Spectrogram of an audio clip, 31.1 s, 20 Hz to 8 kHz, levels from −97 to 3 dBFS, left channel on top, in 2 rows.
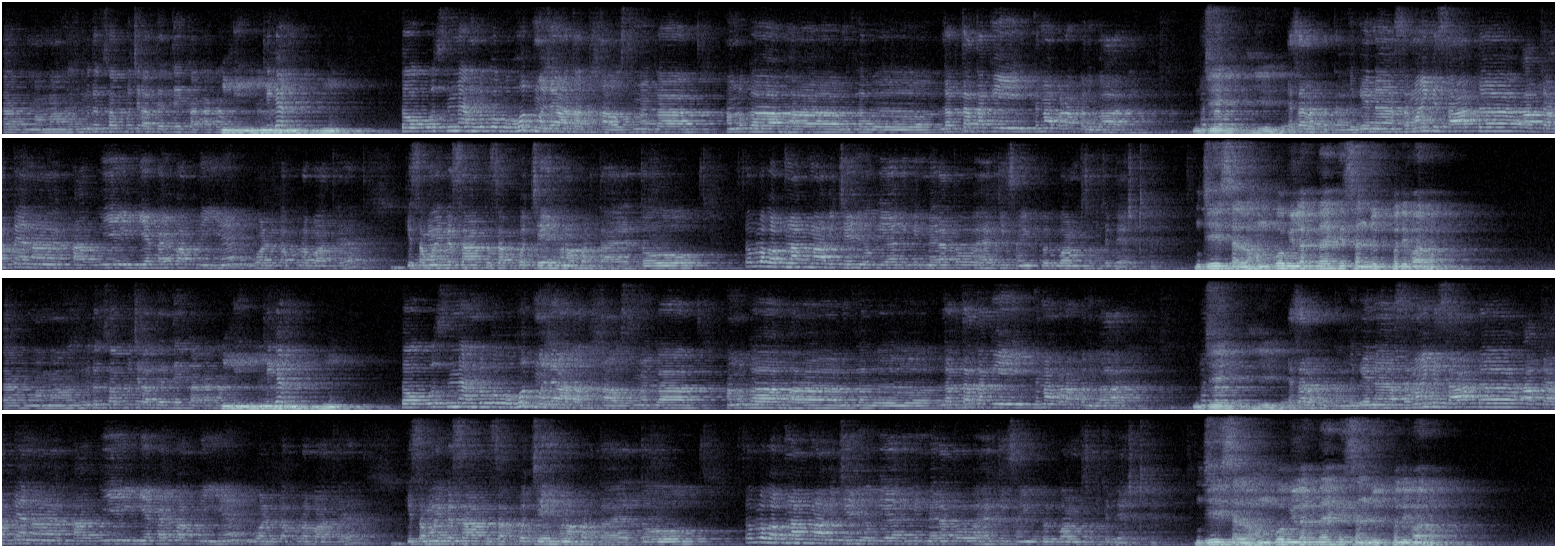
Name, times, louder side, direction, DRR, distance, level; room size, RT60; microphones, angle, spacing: voice 1, 0.0-2.9 4.0-6.9 7.2-11.4 12.0-12.4 12.8-19.1 19.6-22.4 23.0-27.2, left 1 dB, 25° left, -1 dB, 1.4 m, -36 dB
voice 2, 2.2-3.4 11.9-12.9 27.4-29.8, equal, 40° left, 0 dB, 0.7 m, -27 dB
10.5 x 5.8 x 4.6 m, 1.2 s
head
